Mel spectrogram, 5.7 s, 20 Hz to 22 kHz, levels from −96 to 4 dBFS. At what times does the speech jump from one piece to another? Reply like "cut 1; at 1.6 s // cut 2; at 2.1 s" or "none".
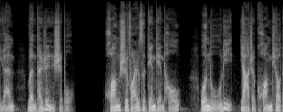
none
